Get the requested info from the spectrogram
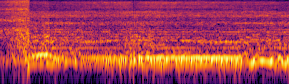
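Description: Heavy rock music with a sustained, droning distorted guitar. Glass shatters with a short crash in the first half-second as it is struck.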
